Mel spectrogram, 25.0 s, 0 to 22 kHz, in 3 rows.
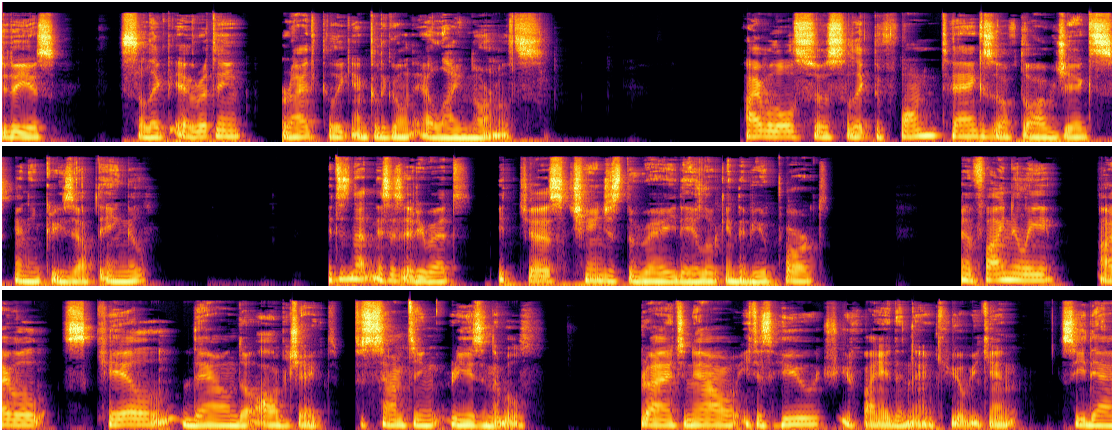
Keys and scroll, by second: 0.9 ctrl+a.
